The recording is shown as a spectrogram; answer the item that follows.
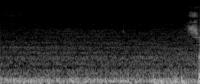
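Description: Steady low hum inside the cabin of a 2017 Lexus GX 460, with its engine idling and its climate-control fan running.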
